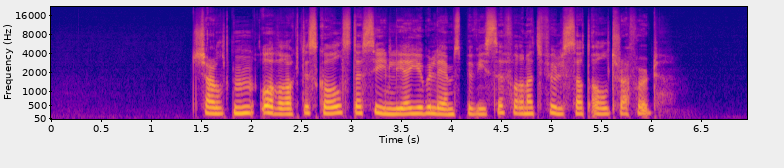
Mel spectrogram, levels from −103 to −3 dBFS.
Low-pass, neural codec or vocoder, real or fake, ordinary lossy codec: none; vocoder, 44.1 kHz, 128 mel bands, Pupu-Vocoder; fake; none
